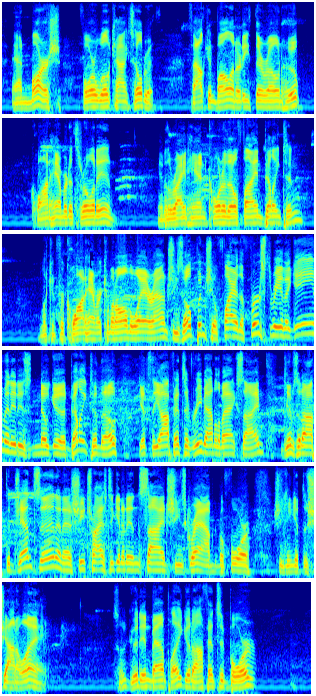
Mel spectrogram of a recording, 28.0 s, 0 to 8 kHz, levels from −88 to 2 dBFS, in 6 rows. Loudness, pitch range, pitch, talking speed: -24 LUFS, 115-150 Hz, 130 Hz, 185 wpm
